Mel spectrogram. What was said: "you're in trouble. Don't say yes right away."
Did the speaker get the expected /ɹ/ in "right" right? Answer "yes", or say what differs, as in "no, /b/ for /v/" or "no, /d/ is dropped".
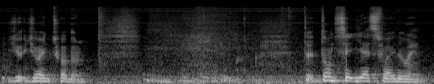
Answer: no, /w/ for /ɹ/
